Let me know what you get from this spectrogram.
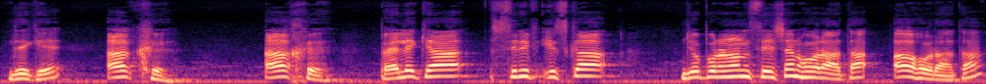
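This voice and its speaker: A man teaching a reading lesson, speaking slowly and patiently. He drills each syllable over and over and keeps checking that the learner follows. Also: high-pitched, expressive. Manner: slow, patient drilling, repeating each syllable three times; often asks "ٹھیک ہے؟" to check understanding. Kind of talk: classroom-style reading lesson.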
